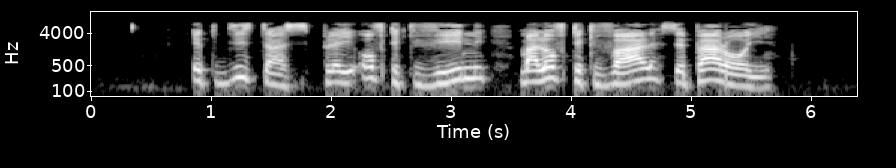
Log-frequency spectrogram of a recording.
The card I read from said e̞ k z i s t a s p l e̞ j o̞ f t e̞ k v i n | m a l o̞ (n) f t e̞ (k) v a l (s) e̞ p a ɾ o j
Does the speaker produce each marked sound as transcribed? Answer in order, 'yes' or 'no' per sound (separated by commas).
no, yes, yes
